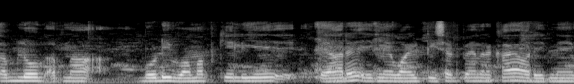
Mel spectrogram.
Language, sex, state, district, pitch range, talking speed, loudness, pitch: Hindi, male, Delhi, New Delhi, 150-160 Hz, 210 wpm, -15 LUFS, 155 Hz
